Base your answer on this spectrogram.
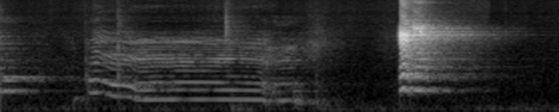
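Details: Enzo, a Siberian Husky puppy, throws a howling tantrum indoors because he would rather play with his new toy than go to the bathroom. One short howl drops in pitch, followed by a sharp noisy burst.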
